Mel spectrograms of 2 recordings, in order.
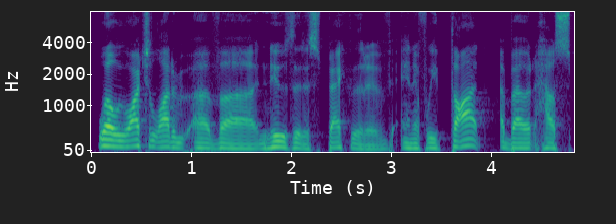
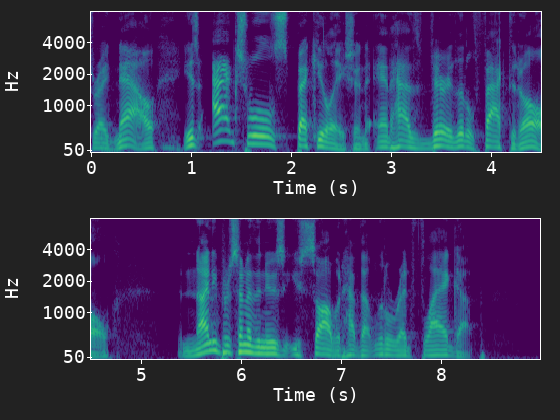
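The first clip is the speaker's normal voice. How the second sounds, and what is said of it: Mock newscaster voice. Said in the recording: “as a newscaster in this newscaster voice”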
